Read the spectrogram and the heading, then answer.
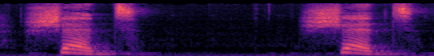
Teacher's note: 后面加 s 读浊辅音的 z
